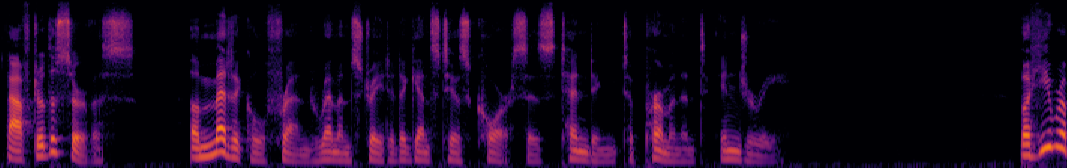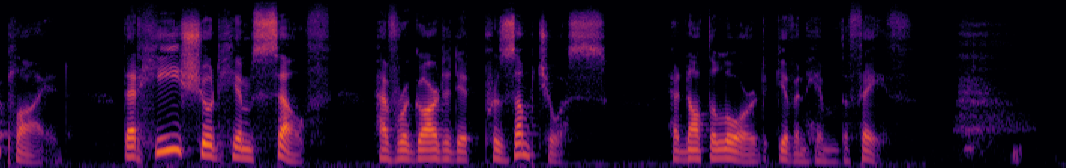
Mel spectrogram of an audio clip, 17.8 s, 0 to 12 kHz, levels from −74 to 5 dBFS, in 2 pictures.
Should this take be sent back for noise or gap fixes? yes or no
yes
